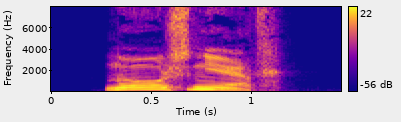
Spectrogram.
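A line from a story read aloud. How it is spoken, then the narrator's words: Growled. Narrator (Russian): зарычал я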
